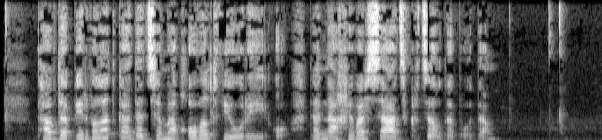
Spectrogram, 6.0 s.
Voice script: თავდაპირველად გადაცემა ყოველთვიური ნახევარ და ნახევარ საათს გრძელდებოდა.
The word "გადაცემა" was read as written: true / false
true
